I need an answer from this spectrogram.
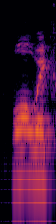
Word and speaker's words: Warwick: say warwick warwick's again i think it's called warwick isn't it that's how we pronounce warwick warwick like that that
